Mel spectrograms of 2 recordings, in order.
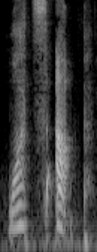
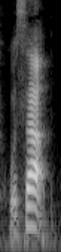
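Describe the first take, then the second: First: Warm and rounded, with crisp final consonants. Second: Casual and loose, with barely enunciated sounds. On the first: It sounds classy and old-fashioned. "transatlantic sound, more warmth, more rounded" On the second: It sounds like street language. "the normal casual way like what's up, ... people don't really enunciate at all"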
